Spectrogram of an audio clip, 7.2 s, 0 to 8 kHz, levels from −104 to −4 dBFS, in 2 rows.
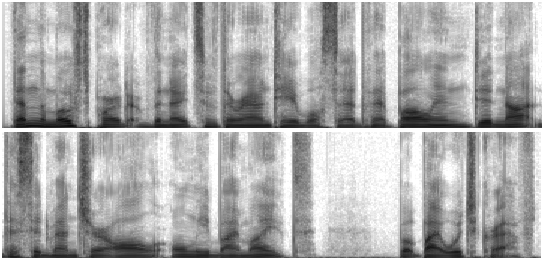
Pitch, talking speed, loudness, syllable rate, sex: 105 Hz, 210 wpm, -18 LUFS, 5.0 syllables/s, male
